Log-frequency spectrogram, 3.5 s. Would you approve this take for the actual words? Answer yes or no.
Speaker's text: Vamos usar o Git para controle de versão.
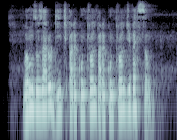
no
